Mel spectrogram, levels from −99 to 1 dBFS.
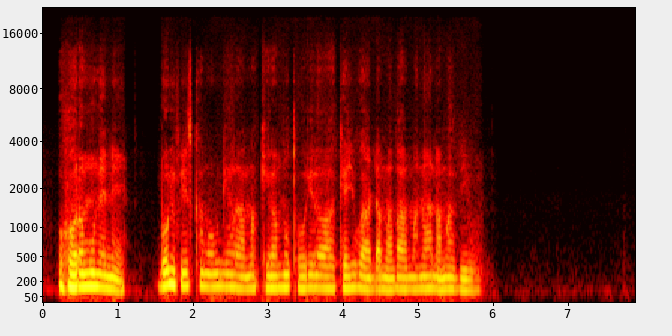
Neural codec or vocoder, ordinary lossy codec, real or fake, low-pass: codec, 44.1 kHz, 2.6 kbps, DAC; none; fake; 19.8 kHz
